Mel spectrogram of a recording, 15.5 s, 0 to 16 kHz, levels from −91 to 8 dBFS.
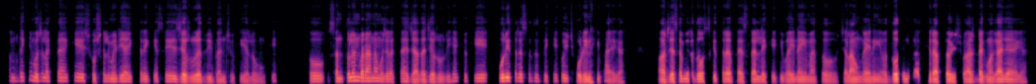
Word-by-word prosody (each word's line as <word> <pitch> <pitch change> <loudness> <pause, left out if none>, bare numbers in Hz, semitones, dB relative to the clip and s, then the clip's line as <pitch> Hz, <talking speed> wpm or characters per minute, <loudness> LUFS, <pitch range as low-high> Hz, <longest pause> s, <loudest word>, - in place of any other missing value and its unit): अब 145 -1 -8
देखिए 160 +3 -7
मुझे 145 +1 +1
लगता 140 +1 -4
है 145 - -2
कि 150 0 -1
सोशल 125 -1 -6
मीडिया 125 +1 +1
एक 120 -2 -3
तरीके 120 +1 -5
से 125 0 -1
ज़रूरत 105 -2 +3
भी 100 -2 -4
बन 95 0 -6
चुकी 95 0 -13
है 95 - -5
लोगों 95 -1 -10
की। 135 +10 -16 0.5
तो 125 -1 0
संतुलन 150 +5 +3
बनाना 140 -1 +4
मुझे 120 -3 0
लगता 115 0 -4
है 120 - 0
ज़्यादा 105 -1 0
ज़रूरी 105 +1 -3
है 145 - -6
क्योंकि 135 -1 -4 0.2
पूरी 140 +2 +8
तरह 150 -1 -2
से 145 0 -9
तो 135 - -7
देखिए 130 +1 -9
कोई 130 0 -2
छोड़ 100 -4 -1
ही 105 - +5
नहीं 105 +1 -1
पाएगा, 95 +1 -6 0.5
और 105 -1 +4
जैसा 110 +2 +4
मेरा 125 -2 0
दोस्त 115 +1 +3
की 130 - +2
तरह 120 +1 +2
फ़ैसला 100 +1 -2
लेके 110 +1 -2
कि 110 - -8
भई, 105 0 -1
नहीं, 105 -1 0
मैं 100 -1 -3
तो 95 0 -6
चलाऊँगा 100 +2 +1
ही 100 - +1
नहीं, 110 +1 -1
और 105 - -3
2 110 +3 +7
दिन 115 - 0
बाद 110 0 -2
फिर 120 - +1
आपका 110 +1 +5
विश्वास 110 +1 +1
डगमगा 105 +1 +3
जाएगा, 110 -2 -1
110 Hz, 245 wpm, -25 LUFS, 105-130 Hz, 0.5 s, पूरी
